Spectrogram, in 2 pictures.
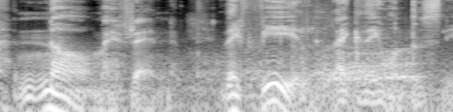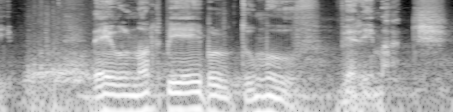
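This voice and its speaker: Using a put-on character voice, a man speaks at a fairly slow pace with clear background noise. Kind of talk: roleplay story dialogue.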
